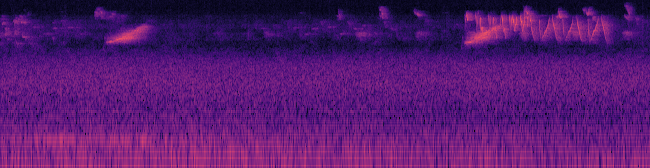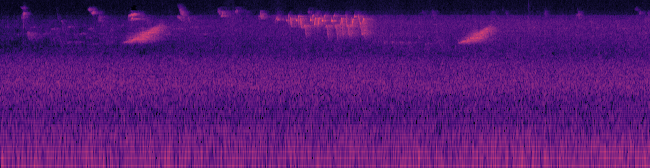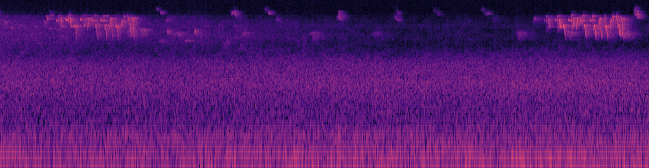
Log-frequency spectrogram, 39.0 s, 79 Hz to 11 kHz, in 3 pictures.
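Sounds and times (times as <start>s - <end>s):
songbirds singing: 0.0s - 3.0s, 9.2s - 12.8s, 13.4s - 23.0s, 25.7s - 34.1s, 35.6s - 38.9s.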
